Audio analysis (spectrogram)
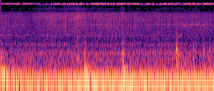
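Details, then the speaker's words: Fiat Strada with electric power steering, engine idling: a few dull, uneven clicks and creaks as the wheel turns left or right; a loose fastener in the steering column. "apresentava um barulho no volante tanto para a esquerda tanto quanto para pra direita toda vez que eu virava o volante ela começava a estralar"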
